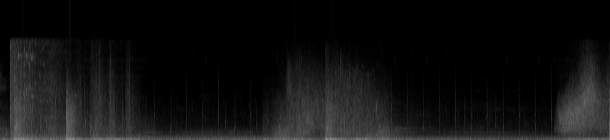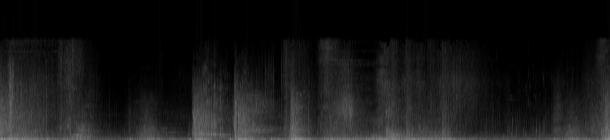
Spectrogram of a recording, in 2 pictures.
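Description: Blades slash and strike in a fast fight.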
